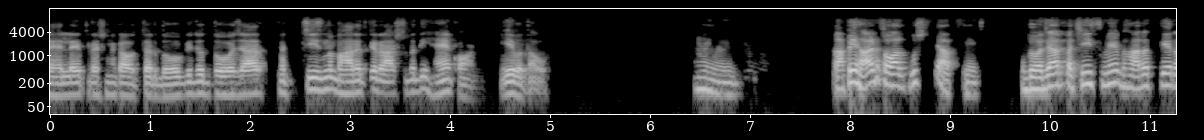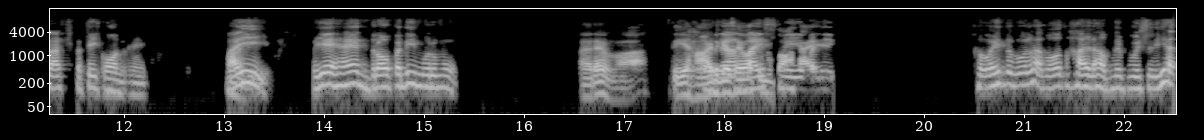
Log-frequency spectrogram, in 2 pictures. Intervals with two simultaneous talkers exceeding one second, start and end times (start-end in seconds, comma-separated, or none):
17.7-19.1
